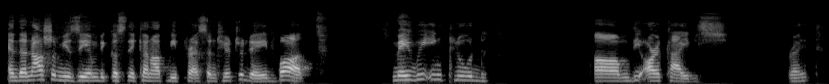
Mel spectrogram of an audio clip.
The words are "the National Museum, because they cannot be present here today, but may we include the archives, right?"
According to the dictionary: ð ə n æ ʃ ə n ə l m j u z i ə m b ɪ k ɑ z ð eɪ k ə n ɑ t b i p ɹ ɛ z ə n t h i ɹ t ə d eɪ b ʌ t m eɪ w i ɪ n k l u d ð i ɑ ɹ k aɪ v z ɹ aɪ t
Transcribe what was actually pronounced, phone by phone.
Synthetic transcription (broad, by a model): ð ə n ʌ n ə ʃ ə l m j u z i ə m b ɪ k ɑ s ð eɪ k ə n ɑ t b i p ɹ ɛ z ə n t h i ɹ t ə d eɪ b ʌ t m eɪ w i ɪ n k l u d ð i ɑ ɹ k aɪ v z ɹ aɪ t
